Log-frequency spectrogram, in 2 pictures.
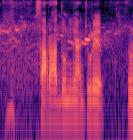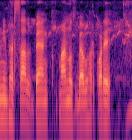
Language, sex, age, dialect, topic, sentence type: Bengali, male, <18, Northern/Varendri, banking, statement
